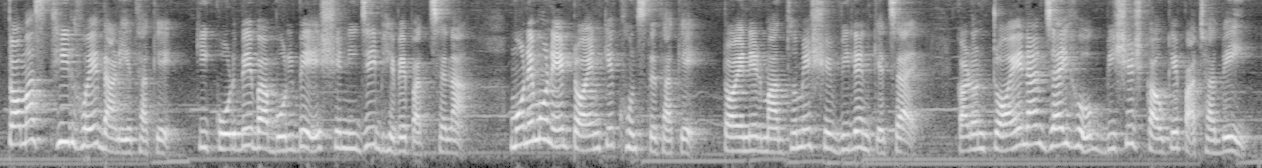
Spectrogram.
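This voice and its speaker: A woman's voice: fairly high pitch, fairly bright tone. A woman narrating a scripted dramatic story as its storyteller. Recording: roomy echo with music underneath.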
